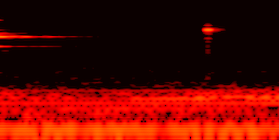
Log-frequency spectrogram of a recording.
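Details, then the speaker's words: Xbox One S console powers on then immediately shuts off: brief power-on tone followed by one sharp small click as it turns back off; cause not yet known. "it's making a little clicking noise as well if you can pick that up on the microphone when it turns off"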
